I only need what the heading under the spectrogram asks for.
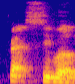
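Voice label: "fleksibel", Malay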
